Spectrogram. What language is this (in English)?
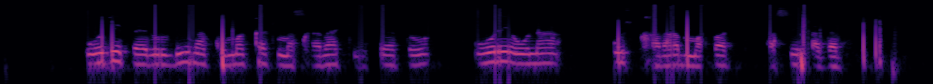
Brahui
